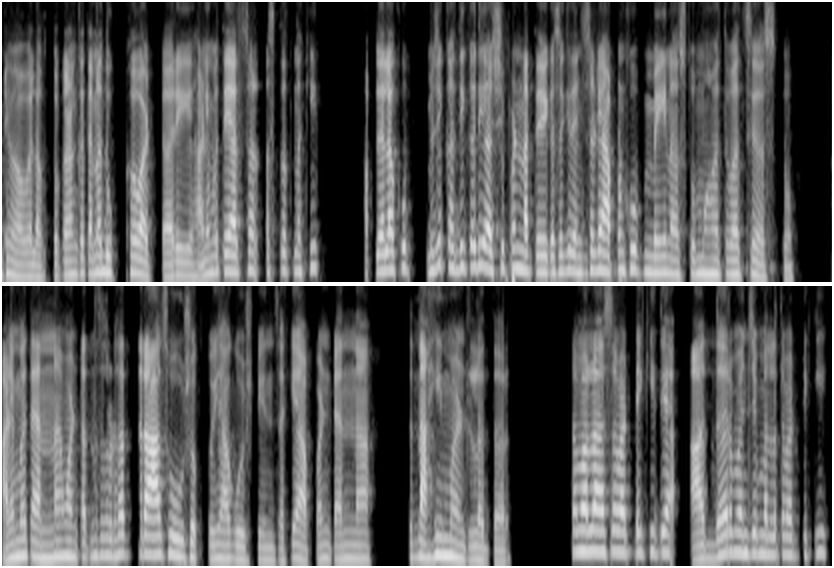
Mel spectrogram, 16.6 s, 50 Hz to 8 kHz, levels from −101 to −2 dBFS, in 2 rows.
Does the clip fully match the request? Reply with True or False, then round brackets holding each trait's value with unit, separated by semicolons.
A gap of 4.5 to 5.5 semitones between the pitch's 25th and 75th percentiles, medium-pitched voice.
True (4.9 semitones; 170 Hz)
